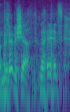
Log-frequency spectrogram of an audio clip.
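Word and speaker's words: Mephibosheth: Zeba, the steward of Mephabos. Good luck, huh? Good luck. No, Mphibicheth. At least that's how Americans often say it. But yeah, just just pretend you know how to say it.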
